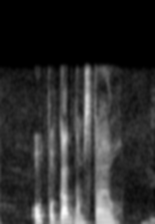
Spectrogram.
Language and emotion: Russian, neutral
